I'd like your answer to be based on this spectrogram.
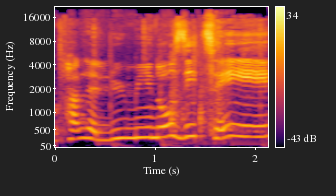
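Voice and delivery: loud, delighted outburst on "luminosité"; thrilled and exclaiming; gushing excitement. Real, not acted. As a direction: gush over it, swelling on the last word. Gushing over the bright eyeshadow.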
